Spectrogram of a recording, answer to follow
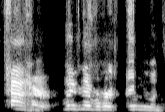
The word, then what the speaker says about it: Cahir: spell that way, but no, it's in it. It's Cahir. I've never heard anyone say Cahir. I know, and it's only of late people have been saying, so we're off to Cahir.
